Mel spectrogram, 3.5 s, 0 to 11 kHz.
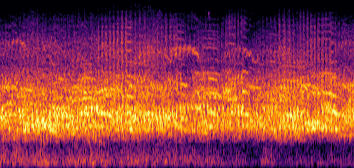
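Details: Early morning, February 6, 2023, Merced National Wildlife Refuge: many lesser sandhill cranes call together, overlapping rolling bugles forming a dense, steady chorus from start to end.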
